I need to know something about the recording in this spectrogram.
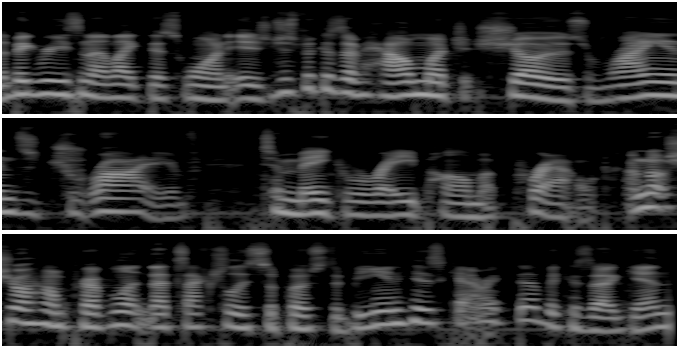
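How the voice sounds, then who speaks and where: A young man talks casually and enthusiastically, like a gaming YouTuber chatting to fans. His voice is slightly high for a man, very smooth and clear. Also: bright, forceful tone.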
